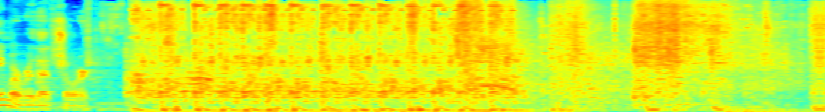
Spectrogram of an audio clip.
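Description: Rapid gunshots fire at close range.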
